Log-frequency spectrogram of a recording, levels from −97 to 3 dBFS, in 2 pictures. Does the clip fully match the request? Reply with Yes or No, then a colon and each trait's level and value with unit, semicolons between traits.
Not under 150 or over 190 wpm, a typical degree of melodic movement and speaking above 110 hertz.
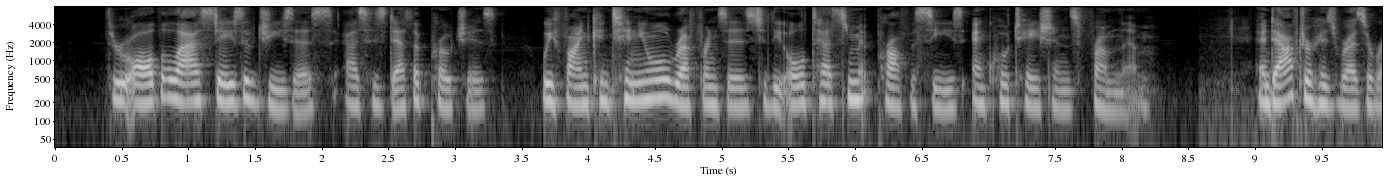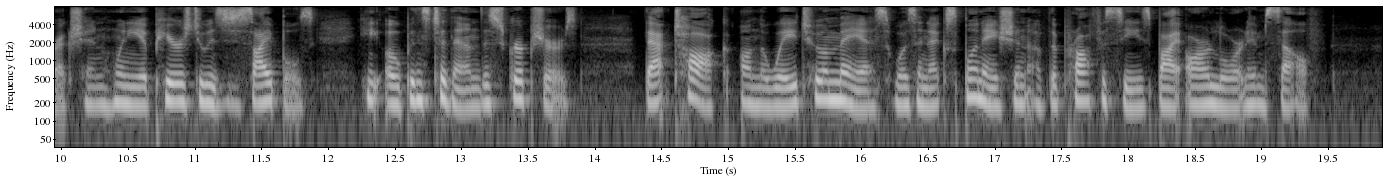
Yes: average, 170 wpm; average, 3.1 semitones; high, 190 Hz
